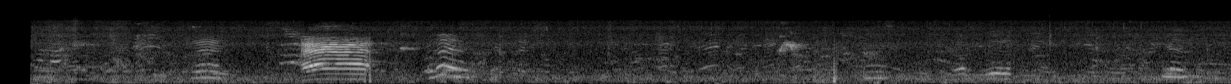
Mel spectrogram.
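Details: Goat calling while pooping: one loud, wavering, nasal bleat of under a second midway, with a few fainter bleats scattered around and people chatting throughout.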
